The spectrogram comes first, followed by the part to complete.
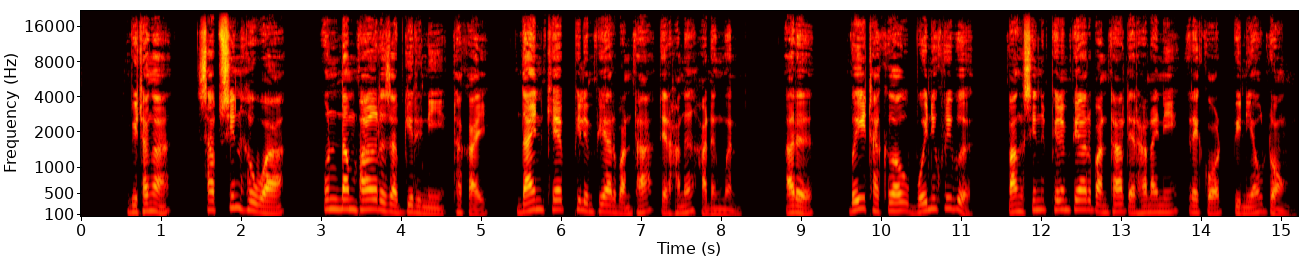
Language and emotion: Bodo, neutral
